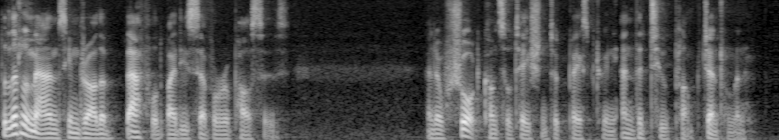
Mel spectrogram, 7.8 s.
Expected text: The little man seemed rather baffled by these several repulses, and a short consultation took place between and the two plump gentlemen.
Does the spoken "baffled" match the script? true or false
true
